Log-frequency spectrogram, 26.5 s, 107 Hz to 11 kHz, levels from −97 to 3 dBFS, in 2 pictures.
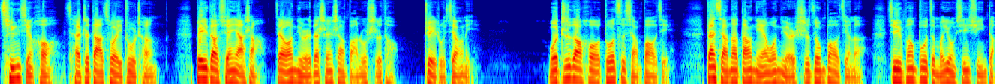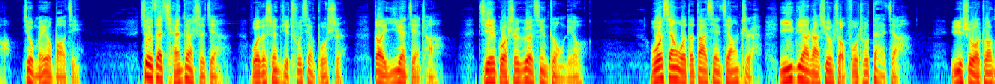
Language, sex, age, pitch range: Chinese, male, 20-39, 90-115 Hz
